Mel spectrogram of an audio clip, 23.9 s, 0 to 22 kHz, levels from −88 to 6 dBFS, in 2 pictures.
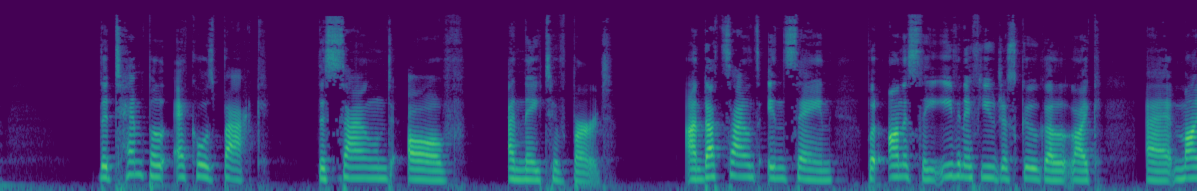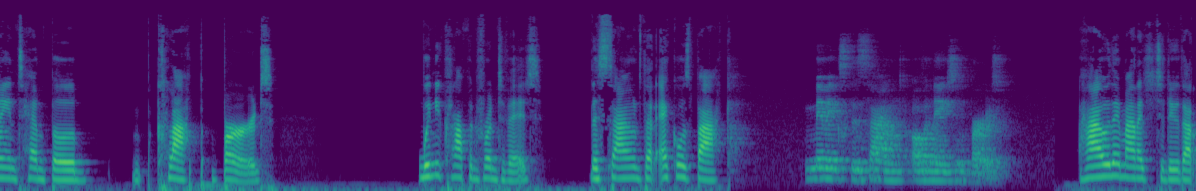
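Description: From 19.27 to 22.52 s the close microphone's signal likely drops out, leaving a switch to a distant microphone. The speech turns abruptly roomy, hollow and thin in the bass, about 5 dB quieter, with room noise around 35 dB below it, then snaps back.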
